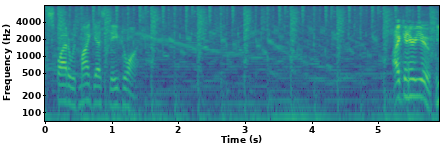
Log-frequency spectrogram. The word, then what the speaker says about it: Dwonch: Dwonch. Dwonch. Okay. Dwonch. Yep. Yeah, it's actually exactly the way it's spelled, and it's a fake name.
